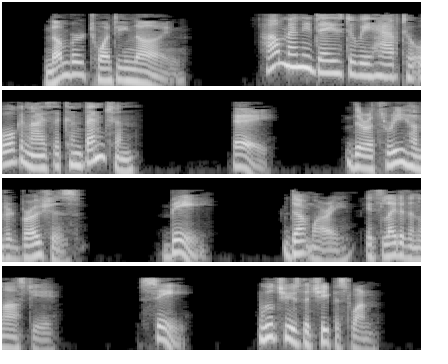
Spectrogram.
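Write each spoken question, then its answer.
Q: How many days do we have to organize the convention?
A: B: Don't worry, it's later than last year.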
